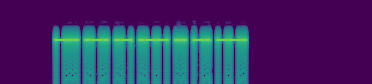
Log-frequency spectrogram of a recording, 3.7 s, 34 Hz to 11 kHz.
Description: Morse code, heard as a keyed tone, about 40 wpm, 700 Hz. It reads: DRAWING
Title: ING Suffix - Top 100 Words with Base Words 40wpm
